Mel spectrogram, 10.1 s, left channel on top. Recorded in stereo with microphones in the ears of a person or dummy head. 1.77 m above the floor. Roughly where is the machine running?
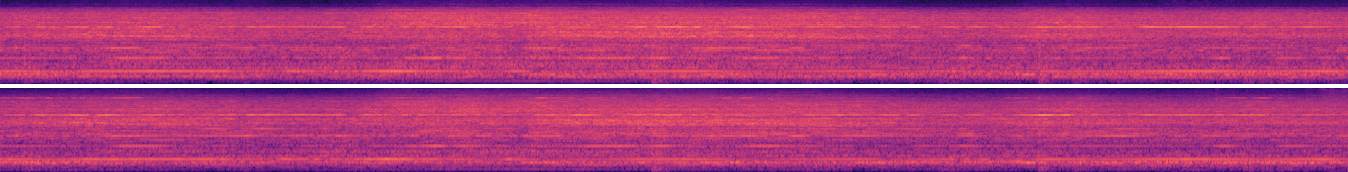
Centre.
